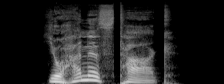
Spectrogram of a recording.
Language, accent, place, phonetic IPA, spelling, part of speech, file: German, Germany, Berlin, [joˈhanɪsˌtaːk], Johannistag, noun, De-Johannistag.ogg
- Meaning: St. John's day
